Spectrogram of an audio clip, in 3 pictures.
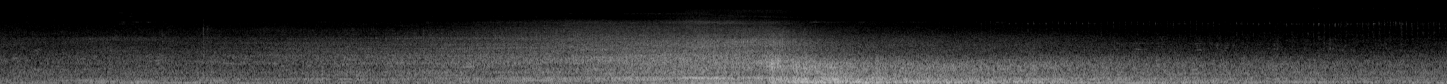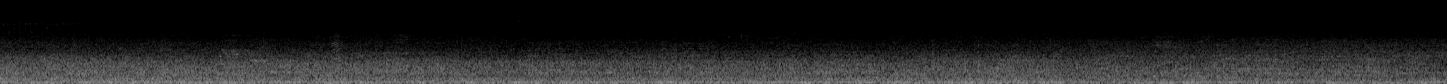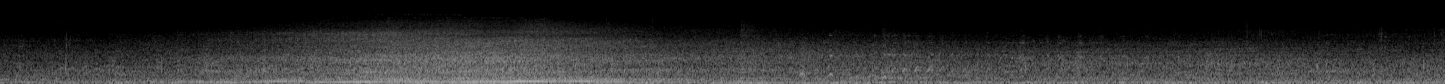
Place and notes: Berlin: Vermessungspunkt Friedelstraße / Maybachufer - Klangvermessung Kreuzkölln ::: 27.06.2010 ::: 01:33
